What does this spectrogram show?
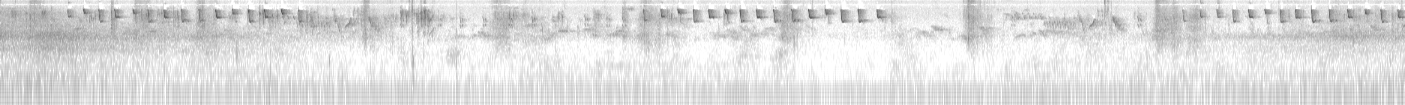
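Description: A songbird singing in three bouts of quick, high, downward-sliding notes, a few a second. The bouts come near the start, in the middle and near the end, over a faint steady low rumble.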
